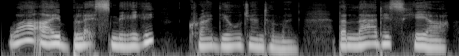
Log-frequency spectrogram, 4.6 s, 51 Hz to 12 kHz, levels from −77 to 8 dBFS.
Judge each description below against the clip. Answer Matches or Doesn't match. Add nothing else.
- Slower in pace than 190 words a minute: Matches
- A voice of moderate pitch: Matches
